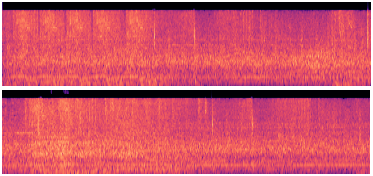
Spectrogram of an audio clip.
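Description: Tyres rush over asphalt.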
